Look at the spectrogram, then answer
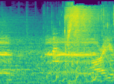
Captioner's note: swoosh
